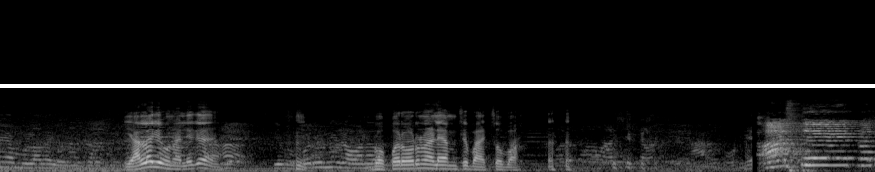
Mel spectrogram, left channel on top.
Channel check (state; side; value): silent; left; digital silence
